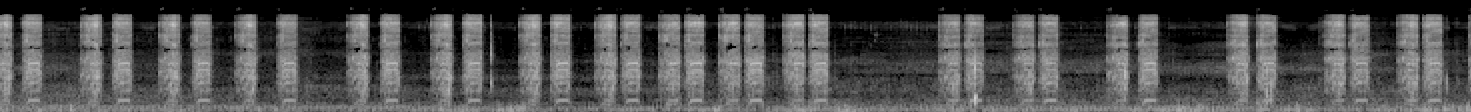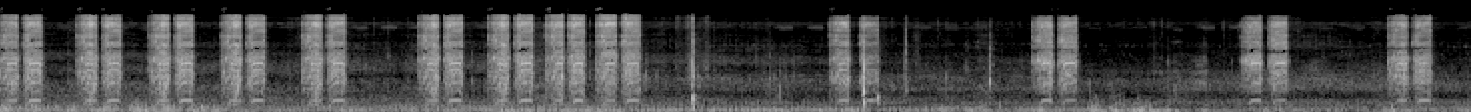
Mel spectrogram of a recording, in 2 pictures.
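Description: Cordless electric pruning shears working their motor-driven blade over and over. Each stroke is a short, sharp mechanical snap, and they come about two a second in runs, with a few short pauses between runs.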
